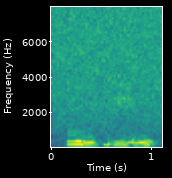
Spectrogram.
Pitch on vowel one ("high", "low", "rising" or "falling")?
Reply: low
